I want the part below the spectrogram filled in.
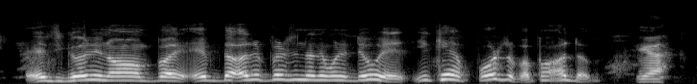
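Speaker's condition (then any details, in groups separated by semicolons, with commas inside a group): Cerebral palsy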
